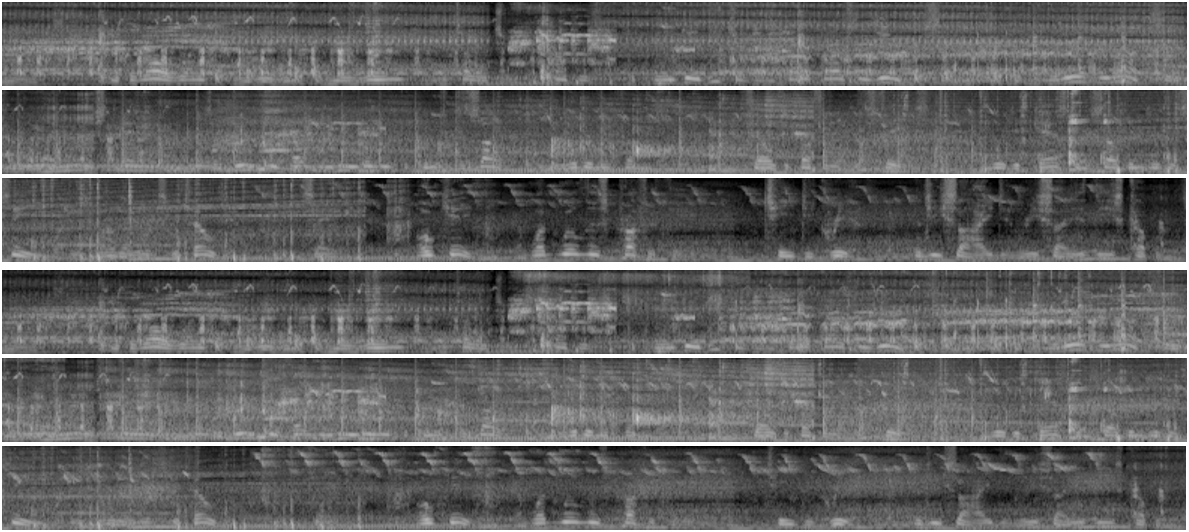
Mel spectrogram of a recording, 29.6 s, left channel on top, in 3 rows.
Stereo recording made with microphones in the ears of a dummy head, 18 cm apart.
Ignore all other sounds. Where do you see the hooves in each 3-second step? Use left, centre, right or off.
off, right, right, right, right, right, left, left, off, off.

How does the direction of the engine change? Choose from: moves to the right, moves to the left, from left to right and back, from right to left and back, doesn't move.
moves to the right.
